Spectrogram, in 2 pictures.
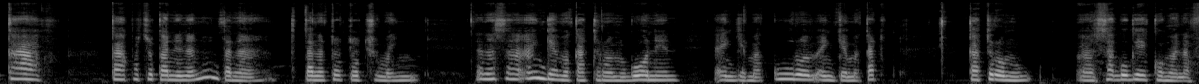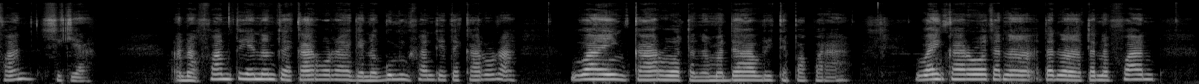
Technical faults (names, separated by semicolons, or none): generation loss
